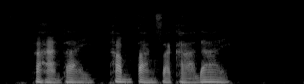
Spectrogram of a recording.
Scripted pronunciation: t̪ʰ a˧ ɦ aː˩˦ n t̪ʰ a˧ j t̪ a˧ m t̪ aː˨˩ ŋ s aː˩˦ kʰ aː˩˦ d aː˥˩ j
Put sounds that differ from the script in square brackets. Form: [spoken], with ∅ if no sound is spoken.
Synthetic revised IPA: t̪ʰ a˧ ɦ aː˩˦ n t̪ʰ a˧ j [t̪ʰ] a˧ m t̪ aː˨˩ ŋ s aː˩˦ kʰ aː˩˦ d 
